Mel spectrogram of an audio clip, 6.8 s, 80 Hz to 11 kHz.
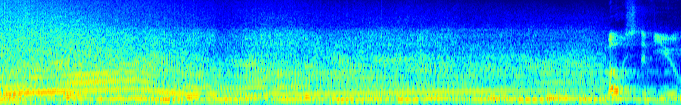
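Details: W140 Mercedes S600 V12 with equal-length open headers: revs rise and fall with a thin, raspy note like a straight-piped G35 V6 rather than a V12; diagnosed as low compression, and the motor was later swapped.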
